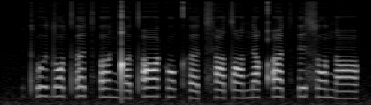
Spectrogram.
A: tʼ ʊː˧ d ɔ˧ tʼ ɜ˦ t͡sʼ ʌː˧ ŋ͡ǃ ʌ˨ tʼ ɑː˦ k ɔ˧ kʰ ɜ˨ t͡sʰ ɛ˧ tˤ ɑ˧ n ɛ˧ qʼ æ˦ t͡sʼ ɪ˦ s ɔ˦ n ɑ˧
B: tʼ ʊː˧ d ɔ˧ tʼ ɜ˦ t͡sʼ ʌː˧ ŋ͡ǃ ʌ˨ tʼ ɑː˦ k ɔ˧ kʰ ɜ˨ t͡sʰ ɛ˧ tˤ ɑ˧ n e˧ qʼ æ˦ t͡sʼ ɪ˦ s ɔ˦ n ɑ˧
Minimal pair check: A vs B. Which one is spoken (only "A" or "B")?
A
